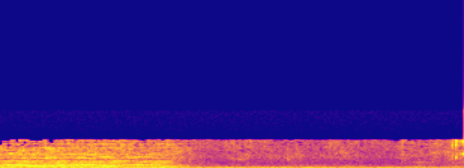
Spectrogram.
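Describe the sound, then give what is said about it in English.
A train passes, its loud horn sounding a steady multi-tone chord for about two and a half seconds before giving way to a continuous low rumble of rolling wheels and cars. “Until now, I think I'll wait till the train goes past.”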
